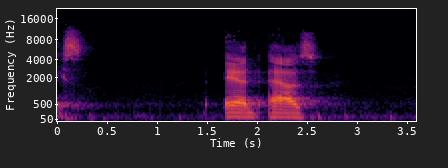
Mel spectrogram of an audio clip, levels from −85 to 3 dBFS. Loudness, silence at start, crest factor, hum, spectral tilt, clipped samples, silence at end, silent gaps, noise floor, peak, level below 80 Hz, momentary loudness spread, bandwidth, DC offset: -31 LUFS; 0 s; 24 dB; none; -2.5 dB/octave; under 0.1%; 0.95 s; none; -68 dBFS; -12 dBFS; -66 dBFS; 14 LU; 13.5 kHz; under 0.1%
